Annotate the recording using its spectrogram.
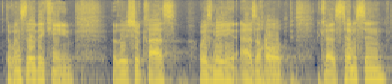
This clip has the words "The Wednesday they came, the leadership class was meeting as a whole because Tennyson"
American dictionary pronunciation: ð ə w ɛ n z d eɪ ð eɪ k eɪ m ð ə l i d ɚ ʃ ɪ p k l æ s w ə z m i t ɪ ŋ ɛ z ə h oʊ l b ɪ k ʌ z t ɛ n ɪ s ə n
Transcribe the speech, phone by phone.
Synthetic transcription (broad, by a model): ð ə w ɛ n z d eɪ ð eɪ k eɪ m ð ə l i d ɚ ʃ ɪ p k l æ s w ə z m i t ɪ ŋ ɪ z ə h oʊ l b ɪ k ʌ z t ɛ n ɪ s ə n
